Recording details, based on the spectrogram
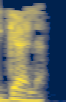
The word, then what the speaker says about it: qala: You'll find in some Arabic language, in some Arabic colloquial language today, they use the pronunciation ga for the qaf. Instead of saying qala, they say gala, gala.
